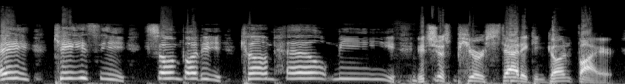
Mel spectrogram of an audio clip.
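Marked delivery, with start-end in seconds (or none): 0.0-4.0 play-acted high, whiny drawn-out yell. Telling the group about a distress call, mimicking Maverick's usual whiny yell. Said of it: "Maverick's whiny ass voice yelling".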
